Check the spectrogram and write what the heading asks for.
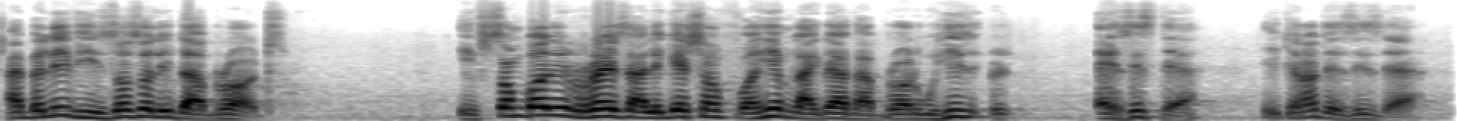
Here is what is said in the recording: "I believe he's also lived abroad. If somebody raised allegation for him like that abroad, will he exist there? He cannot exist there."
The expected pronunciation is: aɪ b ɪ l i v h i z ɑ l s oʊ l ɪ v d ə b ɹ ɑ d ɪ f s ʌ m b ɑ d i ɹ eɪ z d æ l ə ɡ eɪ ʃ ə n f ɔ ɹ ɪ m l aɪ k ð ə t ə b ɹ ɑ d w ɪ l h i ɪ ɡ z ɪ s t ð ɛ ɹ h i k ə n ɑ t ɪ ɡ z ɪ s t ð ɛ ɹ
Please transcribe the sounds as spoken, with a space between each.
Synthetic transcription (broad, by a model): aɪ b ɪ l i v h i z ɑ l s oʊ l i v d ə b ɹ ɑ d ɪ f s ʌ m b ɑ d i ɹ eɪ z ɑ l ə ɡ eɪ ʃ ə n f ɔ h ɪ m l aɪ k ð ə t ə b ɹ ɑ d w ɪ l h i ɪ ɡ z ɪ s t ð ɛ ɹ h i k ə n ɑ t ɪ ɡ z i s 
